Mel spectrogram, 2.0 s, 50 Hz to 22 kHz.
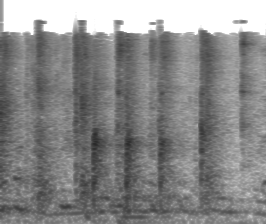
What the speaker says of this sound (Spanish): Aplaudan quienes tienen menos de 30.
